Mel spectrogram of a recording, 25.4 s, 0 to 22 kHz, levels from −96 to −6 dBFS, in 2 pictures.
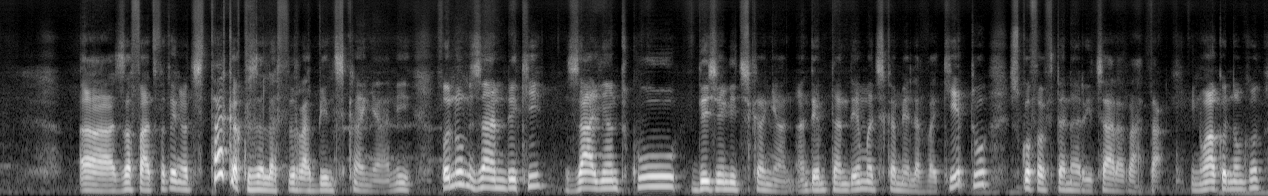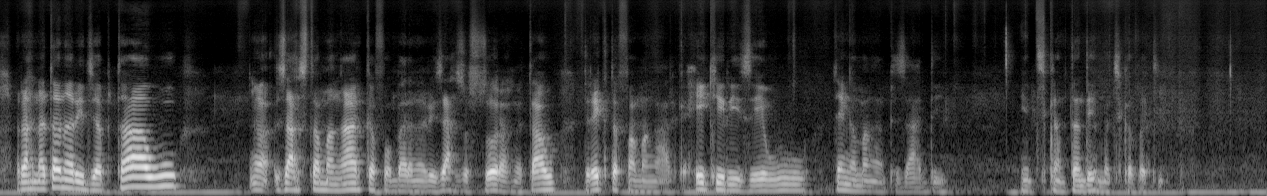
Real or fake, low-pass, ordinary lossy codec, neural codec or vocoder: fake; none; none; autoencoder, 48 kHz, 128 numbers a frame, DAC-VAE, trained on Japanese speech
